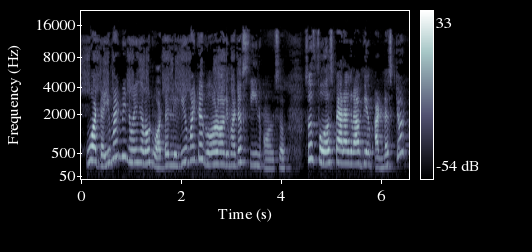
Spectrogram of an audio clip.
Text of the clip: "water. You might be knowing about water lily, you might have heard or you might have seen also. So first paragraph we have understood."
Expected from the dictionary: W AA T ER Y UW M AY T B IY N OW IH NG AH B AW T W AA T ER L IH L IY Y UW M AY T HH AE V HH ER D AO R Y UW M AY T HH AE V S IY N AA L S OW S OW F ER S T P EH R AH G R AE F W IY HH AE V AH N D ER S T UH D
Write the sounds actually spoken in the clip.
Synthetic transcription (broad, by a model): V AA T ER Y UW M AY T B IY N OW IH NG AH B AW T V AA T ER L IH L IY Y UW M AY T HH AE V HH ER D AO L Y UW M AY T HH AE V S IY N AA L S OW S OW F ER S T P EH R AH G R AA F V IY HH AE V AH N D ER S T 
